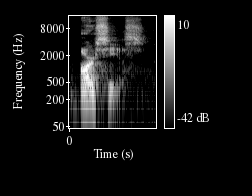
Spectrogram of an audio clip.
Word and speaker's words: Arceus: Yeah, Pokemon Legends Arceus. That will always be a soft C to me. I can't make that a hard sound.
